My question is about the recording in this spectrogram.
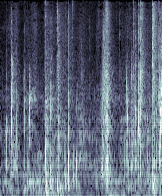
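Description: Clear plastic pocket-page sleeve crinkling in an irregular run of crackles as fingers work inside a pocket to pull out small items.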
